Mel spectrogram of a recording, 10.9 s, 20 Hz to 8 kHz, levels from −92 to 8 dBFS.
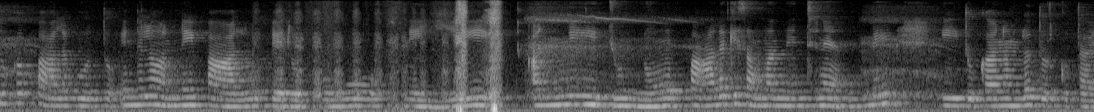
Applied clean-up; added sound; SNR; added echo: none; Dog; 0 dB; reverberation time 0.9 s.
